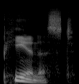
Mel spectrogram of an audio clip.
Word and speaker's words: pianist: Well, traditionally, the pronunciation of this word is pianist, with an emphasis on the first syllable, pianist. There is a second pronunciation, which is less common, and some dictionaries don't even include it, which is pianist. But pianoist isn't a word that is typically used by people who play the piano.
